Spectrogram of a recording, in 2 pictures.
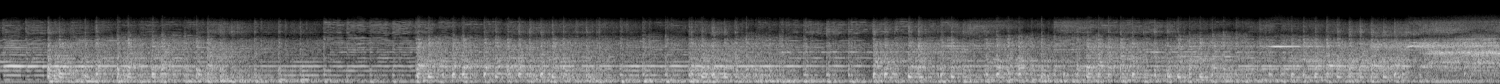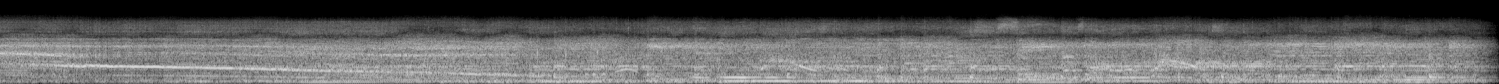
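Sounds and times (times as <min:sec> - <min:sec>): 
drum solo: 0:00.0 - 0:29.9.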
